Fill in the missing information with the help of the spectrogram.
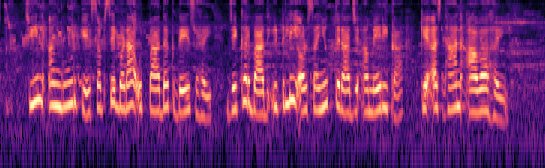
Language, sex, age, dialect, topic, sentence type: Magahi, female, 31-35, Western, agriculture, statement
